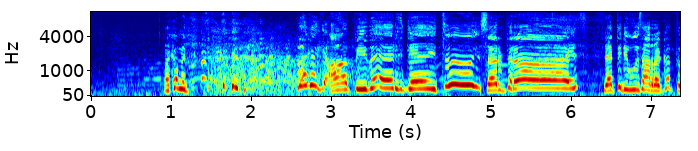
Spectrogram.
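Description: A young woman laughs loudly nearby.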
